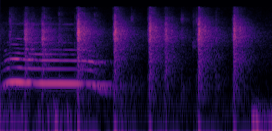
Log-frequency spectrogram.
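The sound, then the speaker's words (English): A short, sustained vocal tone gives way to a handful of sharp, evenly spaced hand claps, roughly five, loud, applauding a co-host, with no crowd filling in around them. “Round of applause for co-host Cam.”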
